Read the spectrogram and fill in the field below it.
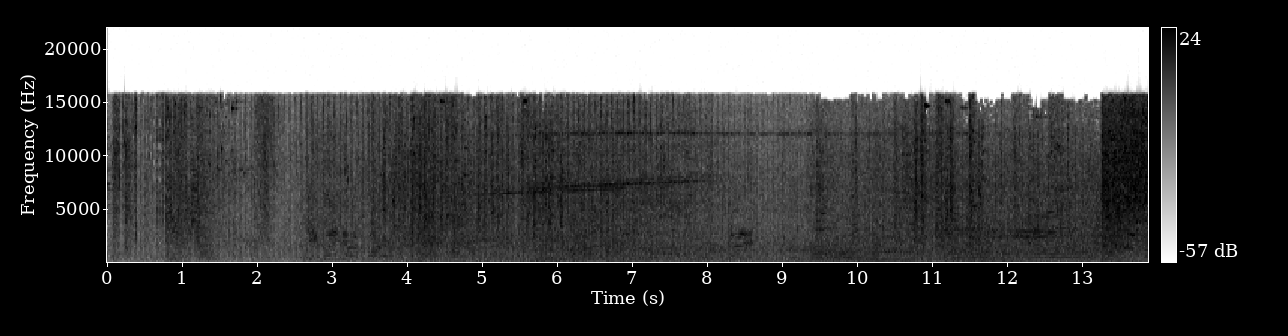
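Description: A vehicle engine rumbles steadily.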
